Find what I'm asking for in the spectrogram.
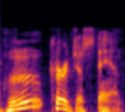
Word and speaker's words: Kyrgyzstan: Kyrgyzstan. I actually said that right. Kyrgyzstan.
